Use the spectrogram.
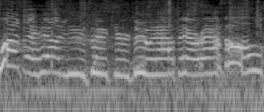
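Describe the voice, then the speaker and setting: A put-on character voice shouts at a high pitch and a moderate pace. Clear background noise runs underneath. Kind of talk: confrontational. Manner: yelling, angry.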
